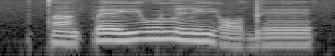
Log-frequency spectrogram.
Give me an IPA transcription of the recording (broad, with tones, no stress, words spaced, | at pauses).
tã˨k͡pe˧ ju˦li˧ jɔ˨de˧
